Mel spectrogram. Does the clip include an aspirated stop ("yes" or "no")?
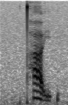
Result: yes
